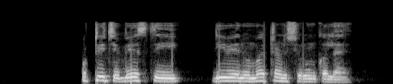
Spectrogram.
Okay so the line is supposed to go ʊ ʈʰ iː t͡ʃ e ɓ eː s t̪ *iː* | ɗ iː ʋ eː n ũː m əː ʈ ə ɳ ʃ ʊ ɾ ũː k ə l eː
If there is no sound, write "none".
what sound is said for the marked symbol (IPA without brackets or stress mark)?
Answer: iː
